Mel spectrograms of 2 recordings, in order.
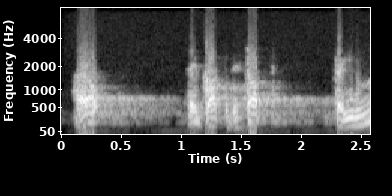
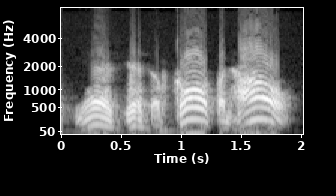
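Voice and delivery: agitated; 5 dB louder than usual. Acted. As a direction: cry out for an answer, stretching the last words. Agitated search for a way.

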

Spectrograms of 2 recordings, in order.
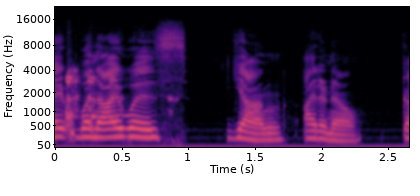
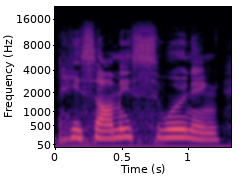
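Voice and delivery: ordinary delivery

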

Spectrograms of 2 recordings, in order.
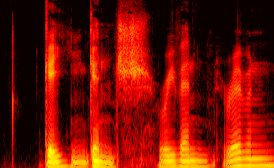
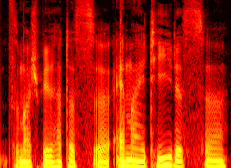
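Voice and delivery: ordinary talk

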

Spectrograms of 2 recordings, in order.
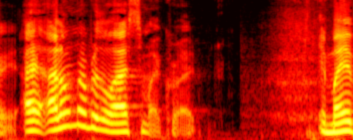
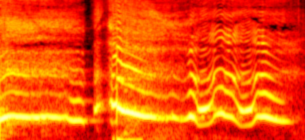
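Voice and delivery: high laugh; 7 dB louder than usual. Real, not acted. Laughing about crying hard.

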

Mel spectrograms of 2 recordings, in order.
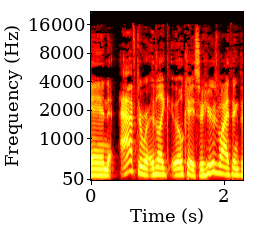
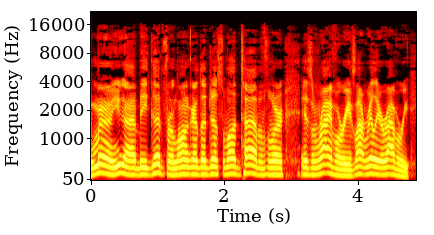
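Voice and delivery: imitating Scott.

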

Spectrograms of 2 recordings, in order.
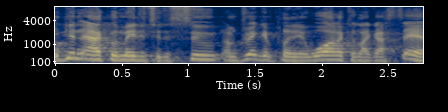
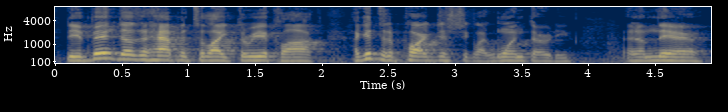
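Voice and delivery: ordinary talk, nothing marked

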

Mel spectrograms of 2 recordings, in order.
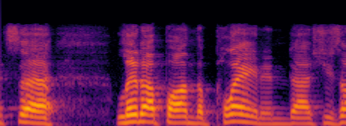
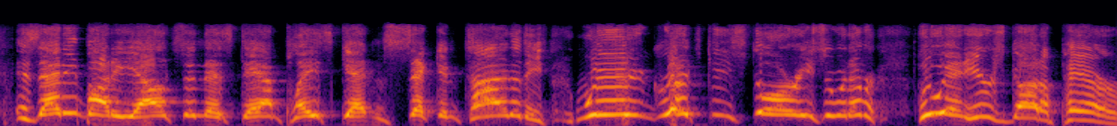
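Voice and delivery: retold drunken shout; 10 semitones higher than usual. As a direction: yell it at the bar crowd. Drunk girlfriend shouting in the bar.

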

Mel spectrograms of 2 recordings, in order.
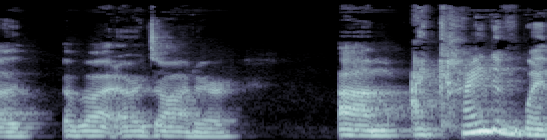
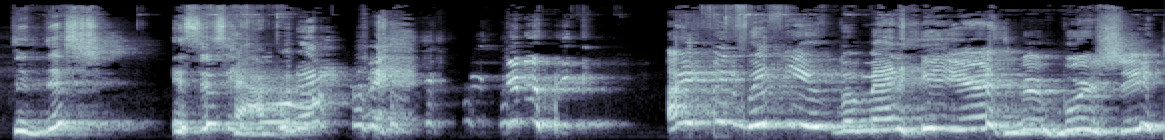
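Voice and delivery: high-pitched, louder, laughing disbelief; incredulous outrage; 12 semitones higher, 3 dB louder than usual. Retold or imitated. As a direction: act out exasperated disbelief, pitched way up. Acting outrage at her husband.

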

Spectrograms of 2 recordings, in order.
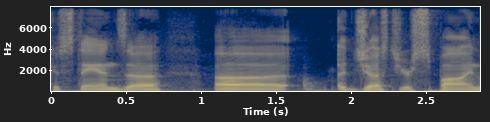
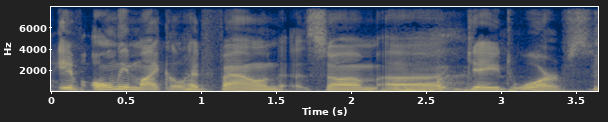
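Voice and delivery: ordinary talk, nothing marked

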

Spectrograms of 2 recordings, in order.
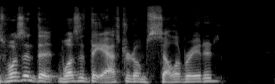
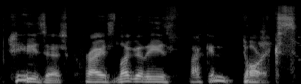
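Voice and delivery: muttered disbelief; 7 dB quieter, slower than usual. Retold or imitated. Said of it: "He looks at me and goes".

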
